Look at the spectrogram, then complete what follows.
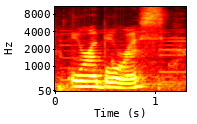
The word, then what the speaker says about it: Ouroboros: So I was gonna do the Ouroboros.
